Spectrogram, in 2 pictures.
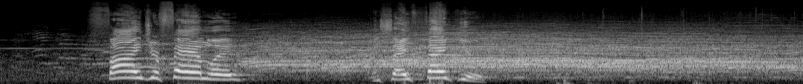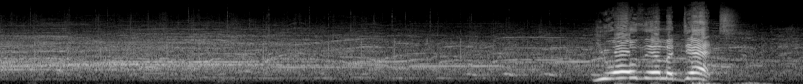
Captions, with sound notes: find your family, and say thank you. [ Applause and Cheers ] You owe them a debt.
